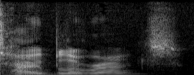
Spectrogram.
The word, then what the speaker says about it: Toblerones: Him to get me one That's of those giant Toblerones? – Oh, you've learned how to say it.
